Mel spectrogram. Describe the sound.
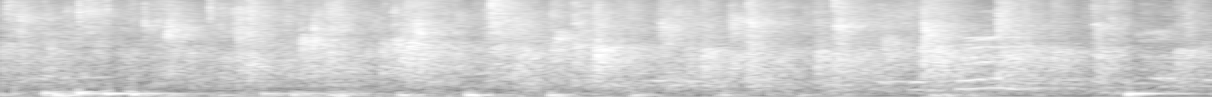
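A crowd claps steadily throughout, a dense, continuous patter of many hands at moderate loudness, with voices talking and murmuring underneath.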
